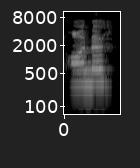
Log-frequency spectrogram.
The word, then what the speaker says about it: honour: अब जैसे ऑनर, HONOUR, ऑनर में भी एच है, आर में भी जैसे HONOUR, यहाँ पे भी एच साइलेंट है, और घंटे के लिए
